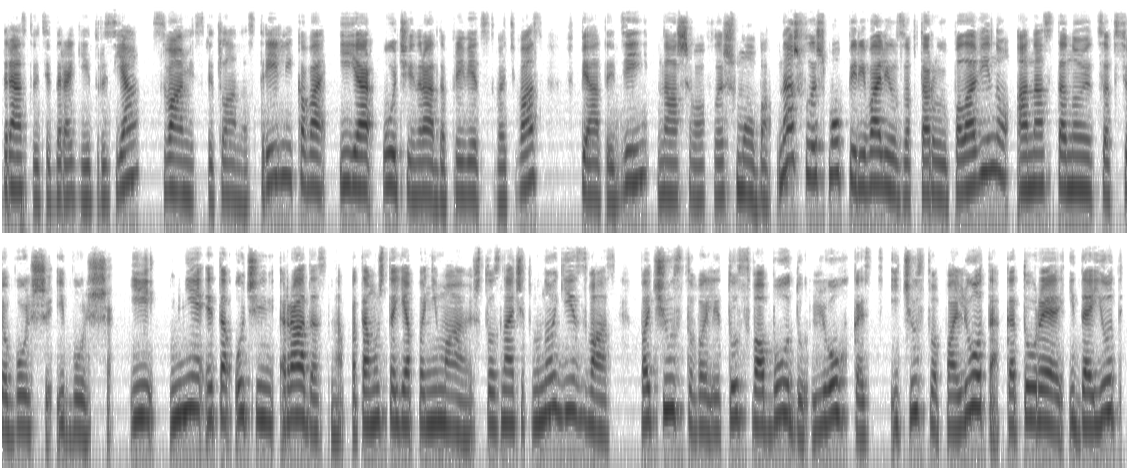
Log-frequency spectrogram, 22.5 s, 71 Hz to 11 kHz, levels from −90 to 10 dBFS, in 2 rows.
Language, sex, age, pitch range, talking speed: Russian, female, 20-39, 175-215 Hz, 145 wpm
